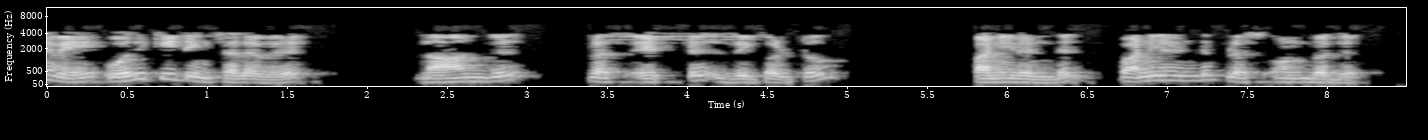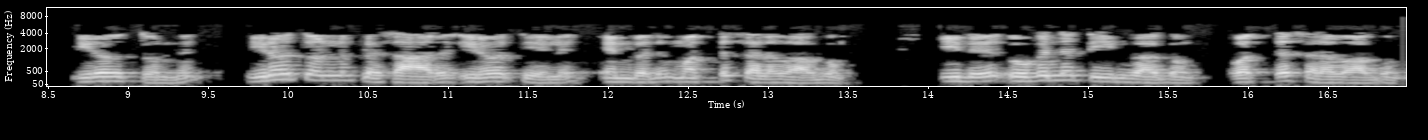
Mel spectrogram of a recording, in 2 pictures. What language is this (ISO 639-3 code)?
tam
